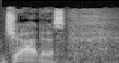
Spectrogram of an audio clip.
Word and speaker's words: Jadis: He's had me butcher his name enough that he sent in the phonetic pronunciation. Jadis.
